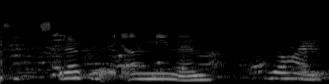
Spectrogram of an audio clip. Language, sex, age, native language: Icelandic, female, 9, Icelandic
